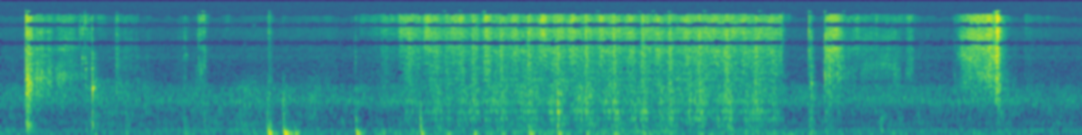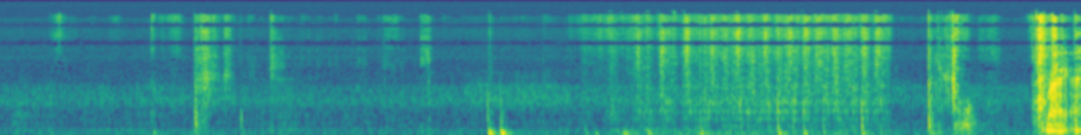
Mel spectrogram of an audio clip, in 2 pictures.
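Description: Faint rubbing and dabbing of a foam sponge dauber over a plastic stencil laid on card, in stretches of a few seconds, with a few soft taps.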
